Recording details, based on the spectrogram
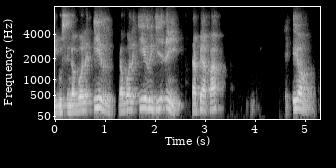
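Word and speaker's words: ارْجِعِي: Nah, kata irji'i di sini bacanya nggak boleh ar, tapi apa? Ir.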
